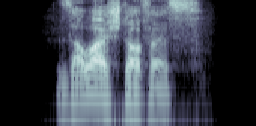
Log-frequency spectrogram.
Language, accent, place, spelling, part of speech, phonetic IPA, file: German, Germany, Berlin, Sauerstoffes, noun, [ˈzaʊ̯ɐˌʃtɔfəs], De-Sauerstoffes.ogg
- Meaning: genitive singular of Sauerstoff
